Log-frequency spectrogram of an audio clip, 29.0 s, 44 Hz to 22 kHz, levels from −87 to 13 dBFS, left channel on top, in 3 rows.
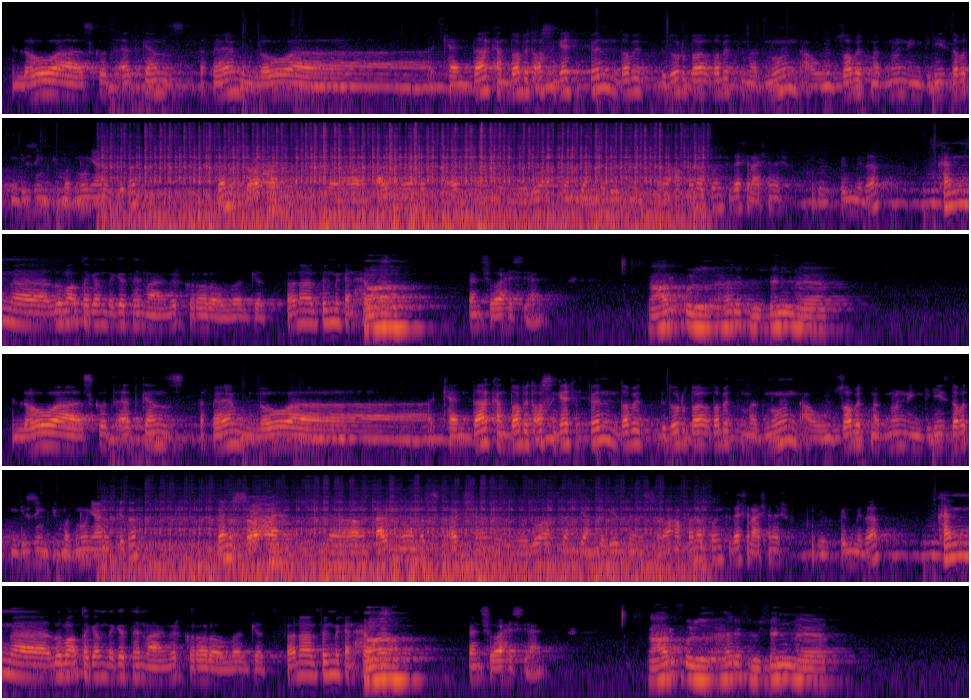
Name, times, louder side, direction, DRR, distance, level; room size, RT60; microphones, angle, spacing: voice 1, 0.1-1.8 2.1-11.1 11.8-17.5 17.8-18.5 19.0-23.1 24.0-24.8, right 3 dB, 35° right, 10 dB, 1.5 m, -33 dB
sound 1, 1.1-20.2, equal, 15° left, 0.9 m, -46 dB
sound 2, 10.6-16.8, left 2 dB, 50° left, 2.6 m, -35 dB
voice 2, 12.1-12.5 23.0-23.4 25.8-27.6, right 2 dB, 80° right, -2 dB, 3.0 m, -30 dB
24.5 x 20.0 x 9.1 m, 0.92 s
head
